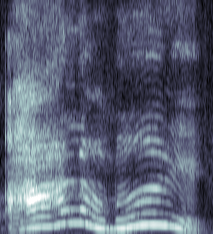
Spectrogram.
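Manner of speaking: high, stunned ah la madre; shocked exclamation. Real, not acted. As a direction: gasp it out in disbelief. Shocked at the mother-in-law.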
